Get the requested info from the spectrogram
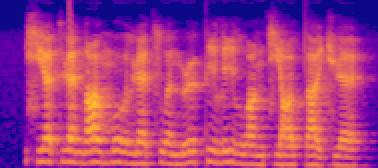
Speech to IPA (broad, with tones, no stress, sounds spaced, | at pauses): ɕ j ɛ˨˦ t̪ ɥ ɛ˨˩ n ɑ˥˨ ʊ̯ m o˥˨ ʊ̯ l ɥ ɛ˨˦ t͡s w ə˨˩ n ɻ ɻ̩˥˨ t̪ i˥˨ l i˥˨ l w ɑ˨˦ ŋ t͡ɕ j ɑ˨˦ ʊ̯ t̪ a˨˦ ɪ̯ t͡ɕ ɥ ɛ˨˩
